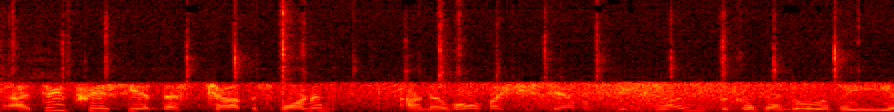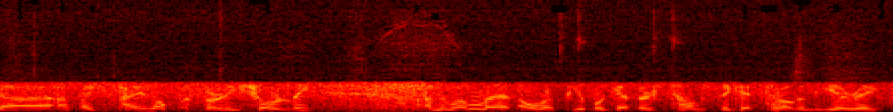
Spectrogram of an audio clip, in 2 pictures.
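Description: Fast and high-pitched, a British man calls in as a ham radio operator for a casual chat. His shortwave signal arrives noisy and muffled.

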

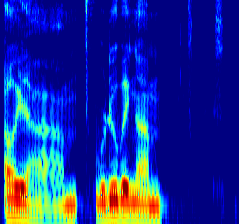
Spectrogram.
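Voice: mid-range voice, steady tone, measured pace, warm tone, close to an everyday voice. Brief: a fan doing a stuttering, mischievous old scientist man for a plush toy skit, uh-filled and teasing. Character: stammering male scientist grandpa, cranky and mischievous.

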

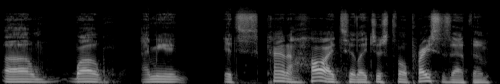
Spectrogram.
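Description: A man's voice: mid-range voice, slow pace, no room sound. A man answering as a contractor guest on a radio show, speaking hesitantly with many fillers into a studio mic. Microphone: studio mic on boom arm.

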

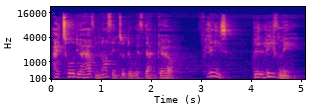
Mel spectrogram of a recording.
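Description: In a relationship skit, an actor plays a remorseful man begging his partner's forgiveness, his delivery pleading and apologetic. The voice sits on the high side, expressive and darkish, at a measured pace. It was captured in an echoey room with faint music.

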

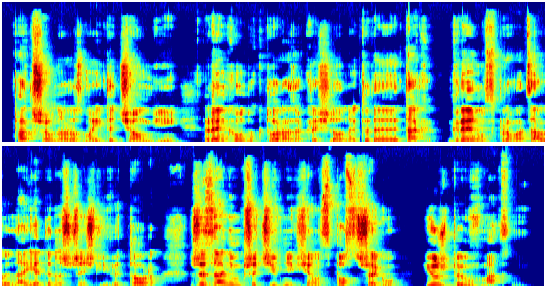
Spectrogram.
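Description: Very deep, gravelly male storyteller. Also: a bit bright. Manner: measured, dramatic storytelling. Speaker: audiobook narrator. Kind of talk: literary audiobook reading.

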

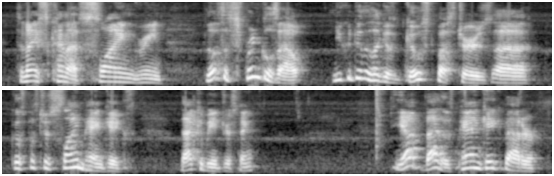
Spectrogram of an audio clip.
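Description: In a rough recording, a man whose voice sits high hosts a homemade food review. Indoors at home, first at a table and then in the kitchen, he cooks while casually rambling, wry and self-questioning as he thinks aloud.

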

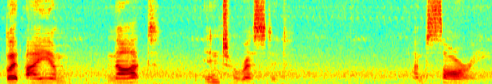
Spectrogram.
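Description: A woman's voice: medium pitch, slow, natural voice. An actress playing a tired, firm woman turning away an admirer in a TV drama. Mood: firm, apologetic. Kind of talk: TV drama acting. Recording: slightly distant, faint outdoor street noise.

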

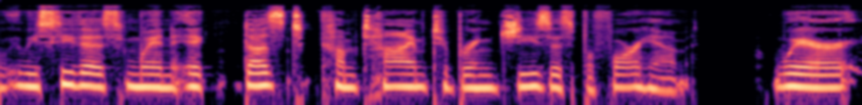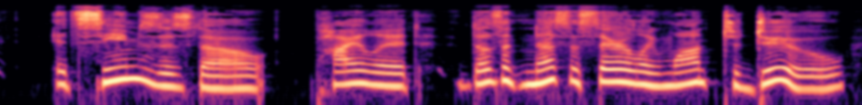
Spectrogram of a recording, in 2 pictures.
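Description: A woman hosting a faith podcast, asking thoughtful questions in a halting, conversational way. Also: lowish voice, dark tone, no room sound, studio quality. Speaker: podcast host and interviewer. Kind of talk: conversational interview.

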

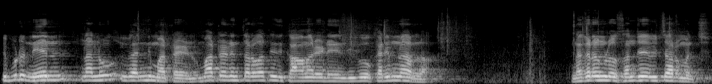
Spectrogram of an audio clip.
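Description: A man's voice: sits high, darkish tone, reverberant. An older man with a Telangana Telugu accent, a politician answering interview questions in an angry, accusatory way, challenging a rival directly. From Telangana, India.

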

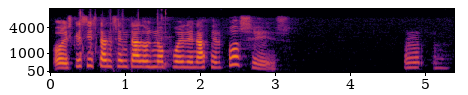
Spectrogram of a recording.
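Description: Brief: young Spain Spanish woman gamer, chatty and exclamatory, high-pitched, dull recording. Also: slow pace. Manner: chatty, exclamatory, talks to viewers. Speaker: gaming vlogger. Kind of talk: casual gameplay commentary. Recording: dull lo-fi sound.

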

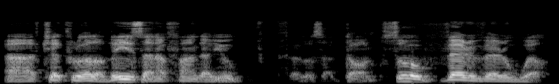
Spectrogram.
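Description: A man's voice: low voice, big pitch swings, moderate pace, slightly rough, far from the mic, highs cut off. An older man giving a screen-share lesson, talking straight to his class and asking them to repeat after him. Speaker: online course instructor.

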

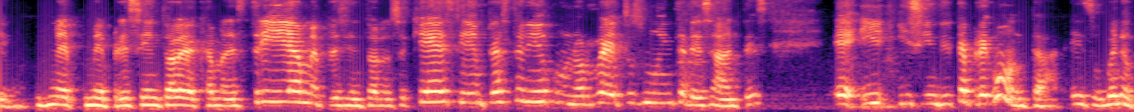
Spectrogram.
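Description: A woman's voice: mid-range voice, a little hiss or hum. A woman from Colombia hosting an interview, asking long, rambling questions with frequent tag questions. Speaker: interviewer, host.

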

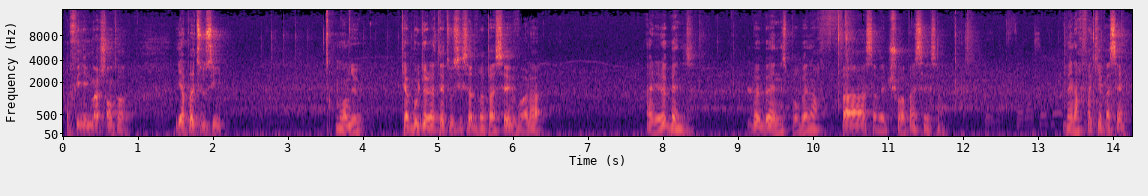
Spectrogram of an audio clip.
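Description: A young man commentates his own football video game match live, excitable and quick to swear at his players. His voice sits low, with a faint hum of room noise underneath. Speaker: gaming YouTuber. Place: room at home at night.

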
